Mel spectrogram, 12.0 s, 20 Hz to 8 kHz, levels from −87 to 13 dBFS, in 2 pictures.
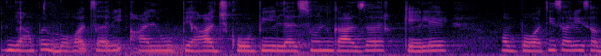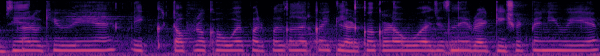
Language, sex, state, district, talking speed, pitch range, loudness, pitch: Hindi, female, Jharkhand, Jamtara, 190 wpm, 220-235 Hz, -35 LUFS, 230 Hz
